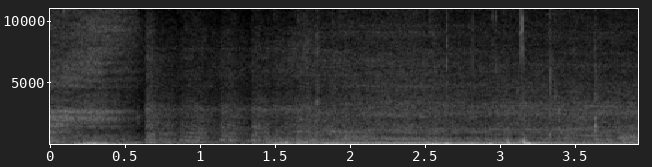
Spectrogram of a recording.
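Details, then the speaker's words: 2011 Peugeot 308 CC diesel with P0087 (fuel rail high-pressure regulation below reference), a power steering pump ECU internal fault and an under-voltage code; these are suspected to cause the rough running. Just after start-up the idle is low and uneven, with a stumbling beat and the odd thump. "so this will be the reason it's running rough let's just start it up"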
